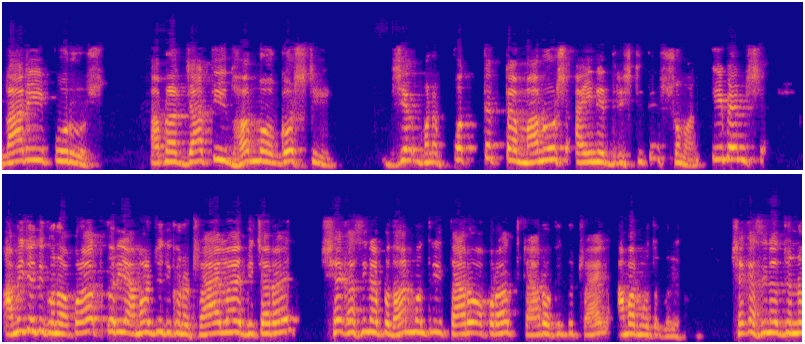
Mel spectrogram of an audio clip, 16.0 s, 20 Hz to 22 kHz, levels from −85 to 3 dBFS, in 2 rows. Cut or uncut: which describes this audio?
uncut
